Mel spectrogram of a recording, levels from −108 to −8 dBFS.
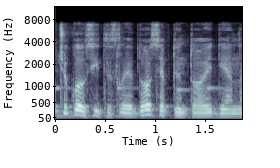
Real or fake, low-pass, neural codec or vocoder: real; 7.2 kHz; none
